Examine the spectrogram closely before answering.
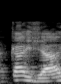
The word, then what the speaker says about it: cajá: é o acertei mantido Por que a palavra cá já é uma palavra oxítona palavra cuja a última sílaba tônica E aí eu posso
